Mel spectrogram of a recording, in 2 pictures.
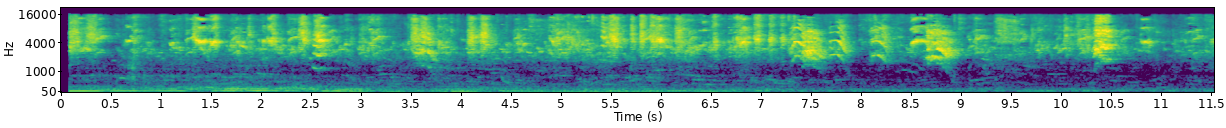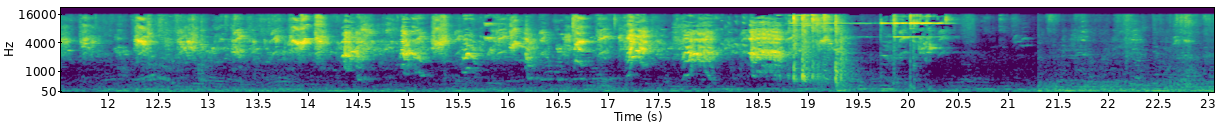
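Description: Birds chirping and squawking over and over, many short calls overlapping, with a steady low hum underneath.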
